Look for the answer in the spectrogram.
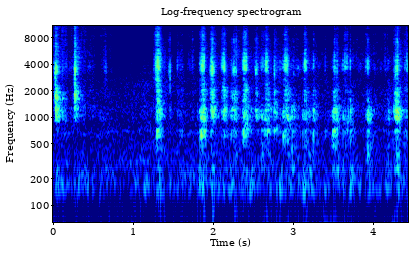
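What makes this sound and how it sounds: A wooden stylus scratches the coating of a flat, black-coated scratch art paper card, and the hand moves over to the squirrel area of the picture. Quiet, bright, dry scratching comes in short, rapid strokes, with a brief lull near the start before the strokes pick up again.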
